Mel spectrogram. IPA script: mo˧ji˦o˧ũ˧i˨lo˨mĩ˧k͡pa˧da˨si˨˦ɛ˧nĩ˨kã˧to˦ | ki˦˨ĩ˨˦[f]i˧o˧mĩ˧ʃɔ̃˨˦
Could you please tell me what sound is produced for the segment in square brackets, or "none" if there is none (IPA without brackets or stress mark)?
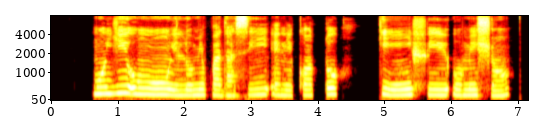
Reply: f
